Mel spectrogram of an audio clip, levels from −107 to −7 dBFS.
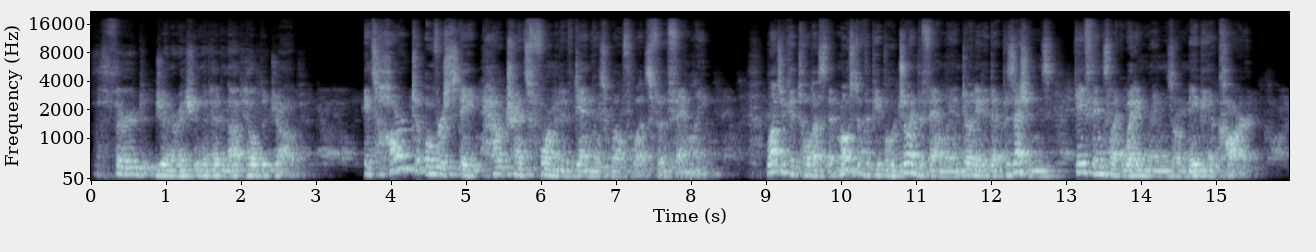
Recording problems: off-mic speech; far
echo of what is said; faint; throughout; 590 ms later, 20 dB below the speech
room echo; slight; dies away in 0.5 s

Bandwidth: 18 kHz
